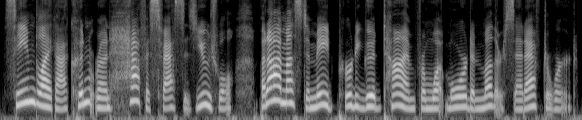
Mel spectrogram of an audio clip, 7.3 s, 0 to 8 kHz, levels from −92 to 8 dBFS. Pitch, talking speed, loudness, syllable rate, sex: 235 Hz, 205 wpm, -19 LUFS, 4.5 syllables/s, female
